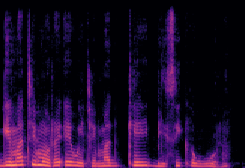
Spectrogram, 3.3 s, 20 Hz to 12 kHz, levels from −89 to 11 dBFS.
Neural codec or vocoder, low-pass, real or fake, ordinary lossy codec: codec, 24 kHz, 3 kbps, HILCodec; none; fake; none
